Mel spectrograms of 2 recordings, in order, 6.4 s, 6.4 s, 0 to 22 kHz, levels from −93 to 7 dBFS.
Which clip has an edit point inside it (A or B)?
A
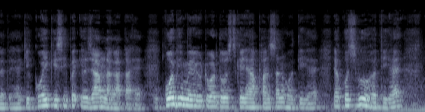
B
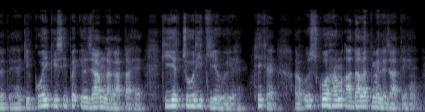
A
